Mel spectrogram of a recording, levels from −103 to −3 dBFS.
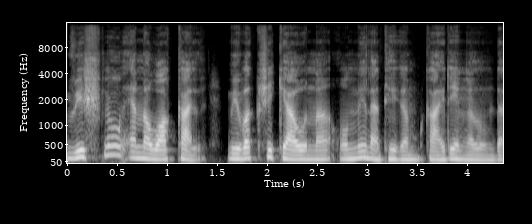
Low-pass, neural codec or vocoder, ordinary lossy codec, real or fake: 14.4 kHz; codec, 44.1 kHz, 3.4 kbps, Pupu-Codec; none; fake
